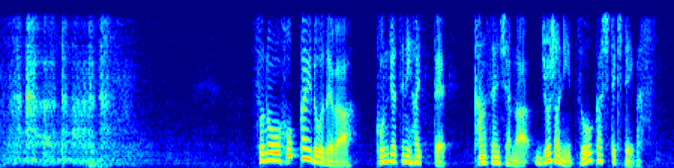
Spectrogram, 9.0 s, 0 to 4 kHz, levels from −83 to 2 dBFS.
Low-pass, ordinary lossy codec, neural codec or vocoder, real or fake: 3.6 kHz; none; codec, 16 kHz, 0.5 kbps, X-Codec, WavLM features, trained on Multilingual LibriSpeech; fake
